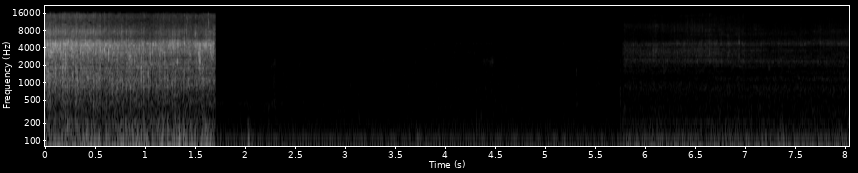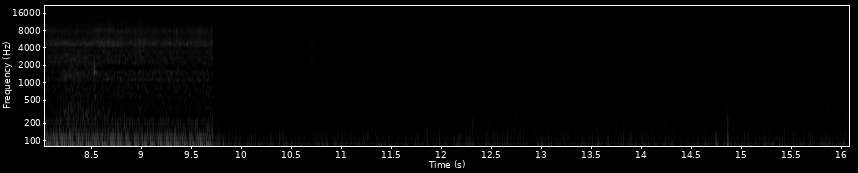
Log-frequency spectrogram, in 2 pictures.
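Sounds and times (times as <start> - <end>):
food sizzling in a pan: 0.0 - 1.7, 5.8 - 9.8.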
